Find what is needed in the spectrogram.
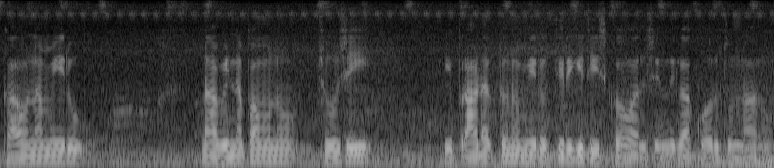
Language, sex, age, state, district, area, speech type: Telugu, male, 45-60, Andhra Pradesh, Visakhapatnam, urban, spontaneous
